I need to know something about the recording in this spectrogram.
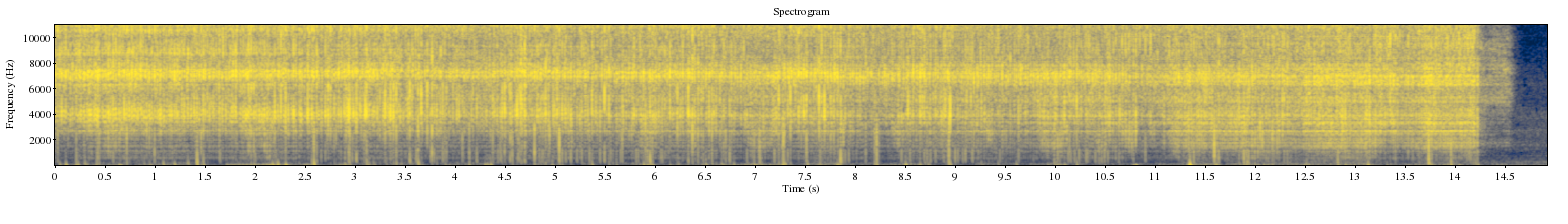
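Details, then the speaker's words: YesWelder MIG-205DS dual-voltage multiprocess welder, MIG, voltage trimmed from +10 to -5 at same amperage: steady fast crackle, softer and more even, with fine sputtering; sounded better but fine spatter everywhere, technique less smooth than on the +10 side. "Okay, so it sounded better, but look at all the spatter I got everywhere. It's much finer than the other side, and I'd say my technique wasn't nearly as smooth either as the other side."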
